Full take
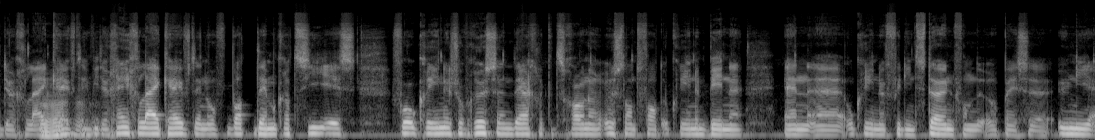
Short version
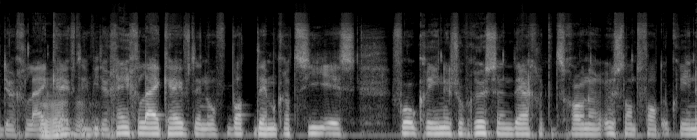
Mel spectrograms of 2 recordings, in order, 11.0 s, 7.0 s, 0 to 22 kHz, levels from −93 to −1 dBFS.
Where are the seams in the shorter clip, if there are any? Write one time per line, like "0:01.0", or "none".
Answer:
none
